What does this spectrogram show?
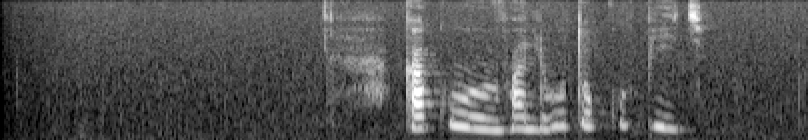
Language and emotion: Russian, neutral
